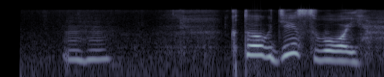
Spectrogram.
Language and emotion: Russian, sad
